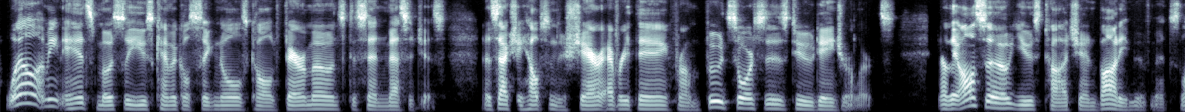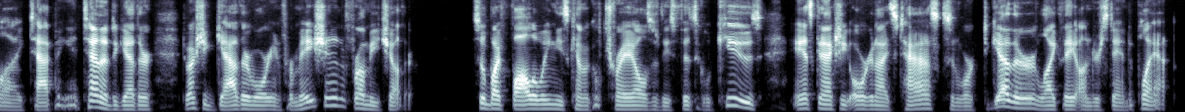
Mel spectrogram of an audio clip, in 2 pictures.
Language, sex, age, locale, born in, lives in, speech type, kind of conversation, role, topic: English, male, 30-34, en-US, United States, United States, read, expert-assistant, expert, How do ants communicate with each other?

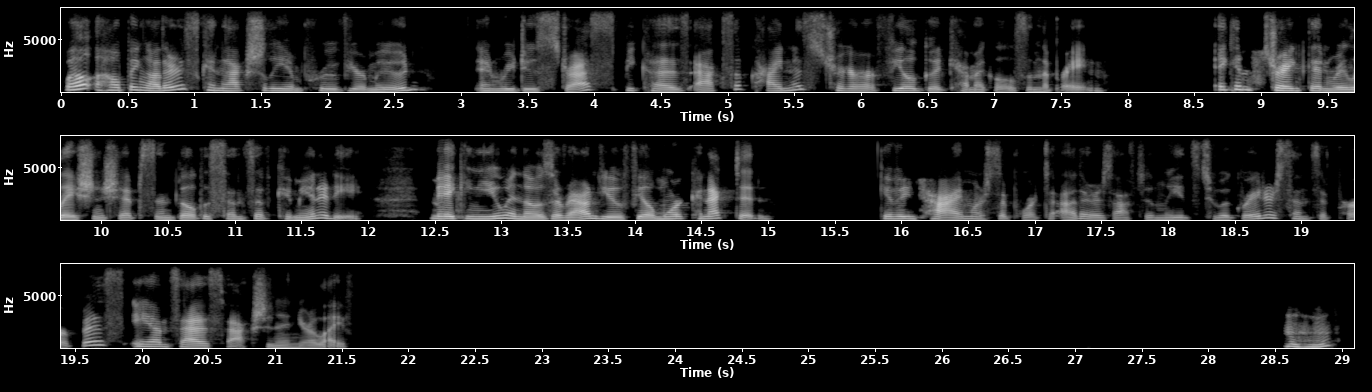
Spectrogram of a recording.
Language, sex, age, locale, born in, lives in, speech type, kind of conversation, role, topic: English, female, 40-44, en-US, United States, United States, read, expert-assistant, expert, What are the benefits of helping others?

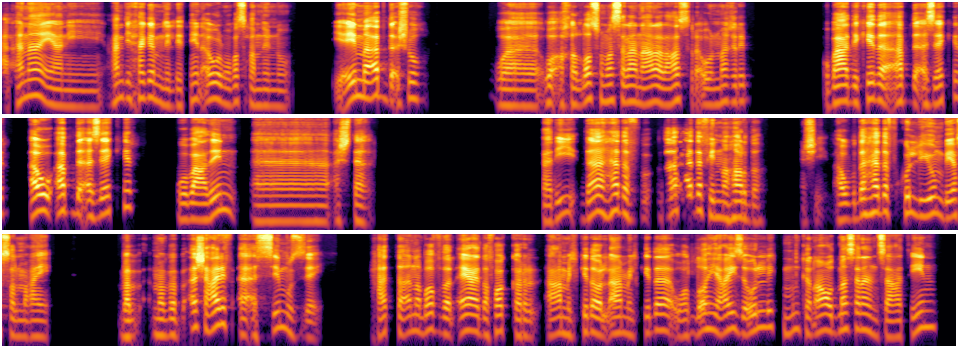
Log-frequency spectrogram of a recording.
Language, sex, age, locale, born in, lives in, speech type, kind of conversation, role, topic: Arabic, male, 25-29, ar-EG, Egypt, Egypt, conversation, advice, user, ليه مش قادر أقسم هدفي الكبير لخطوات صغيرة أقدر أبدأ بيها؟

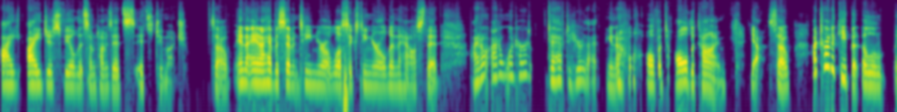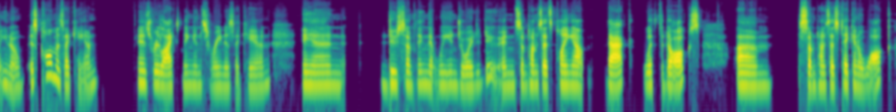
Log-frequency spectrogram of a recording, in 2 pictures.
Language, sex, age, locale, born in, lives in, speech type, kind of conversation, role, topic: English, female, 50-54, en-US, United States, United States, conversation, podcast, guest, How can I create a relaxing evening routine?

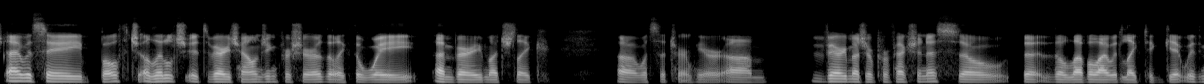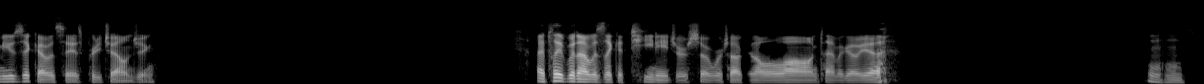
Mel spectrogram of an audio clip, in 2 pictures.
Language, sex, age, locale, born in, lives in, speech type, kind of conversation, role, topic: English, male, 35-39, en-US, United States, United States, conversation, advice, user, How can I start trying new activities?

